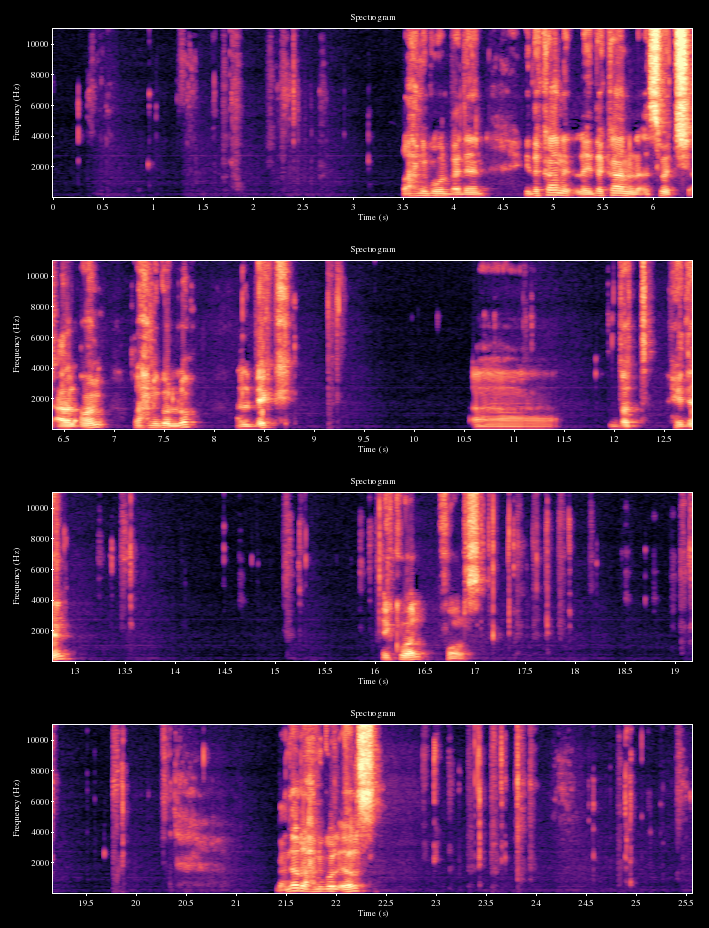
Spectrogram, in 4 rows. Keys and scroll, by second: 0.2 Return, 0.7 Right, 1.6-2.3 typing, 1.9 Left, 2.3 Return, 3.1 Up, 7.3 Return, 8.2-10.8 typing, 12.5 typing, 13.4 Return, 13.9 Right, 14.0-14.8 typing, 15.8-20.3 typing, 19.0 Return, 20.8 Down, 22.0 Return, 22.6-25.5 typing, 25.4 Return.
